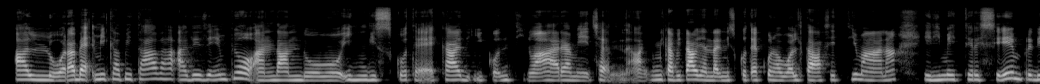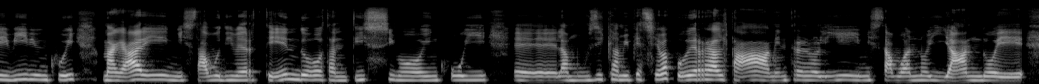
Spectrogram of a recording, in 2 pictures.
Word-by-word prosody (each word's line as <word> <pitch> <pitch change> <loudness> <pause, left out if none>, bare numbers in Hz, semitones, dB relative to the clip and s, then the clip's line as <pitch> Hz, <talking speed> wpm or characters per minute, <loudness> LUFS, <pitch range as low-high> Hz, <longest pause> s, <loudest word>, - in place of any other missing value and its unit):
Allora, 210 -3 +3
beh 220 -1 +4
mi 235 +1 0
capitava 245 +1 -3
ad 215 0 -3
esempio 225 +4 -1
andando 190 -2 0
in 205 0 -1
discoteca 205 +1 -1
di 195 -2 -8
continuare 195 0 -1
a 195 - +1
me 180 -2 -6
cioè 205 +3 -5
am - - -5
mi 215 +1 -3
capitava 210 +1 +5
di 210 - 0
andare 190 -2 0
in 185 - -5
discoteca 200 +1 -3
una 195 - -2
volta 190 +1 +1
a 190 - -1
settimana 205 -1 -3 0.3
e 210 - -3
di 200 +1 0
mettere 220 0 -2
sempre 235 +3 0
dei 210 -1 0
video 225 +2 0
in 210 - -1
cui 210 +3 -1 0.3
magari 215 +3 +5
mi 190 -1 -3
stavo 190 +1 -1
divertendo 200 +2 0
tantissimo 195 0 -2
in 195 +1 -3
cui, 200 0 -3 0.3
ehm, 185 -2 0
la 190 +1 0
musica 195 +4 -3
mi 205 0 0
piaceva 235 +3 +1
poi 210 -6 +1
in - - +3
realtà 215 -3 +5
mentre 195 +3 -6
ero 200 -1 -2
lì 200 +1 -4
mi 195 +1 -4
stavo 190 -1 -1
annoiando 190 -1 +1
e 170 -2 0
200 Hz, 160 wpm, -24 LUFS, 190-215 Hz, 0.3 s, capitava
